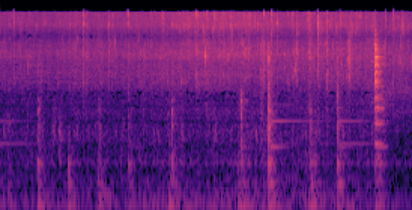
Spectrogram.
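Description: Grated carrot frying in a pan with a steady low sizzle, broken by repeated clicks and taps of a utensil stirring against the pan; no talking.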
